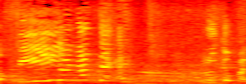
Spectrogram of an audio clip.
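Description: Excited, high-pitched voices and squeals from several people over busy dining-room chatter.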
